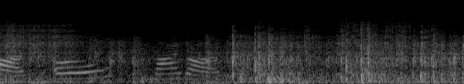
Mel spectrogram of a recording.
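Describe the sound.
Fireworks go off in a chaotic burst at a fireworks shop after a car drove into it: several shrill whistles rise at first, then dense, irregular crackling bangs pop rapidly over a continuous roar, with voices faintly audible underneath.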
